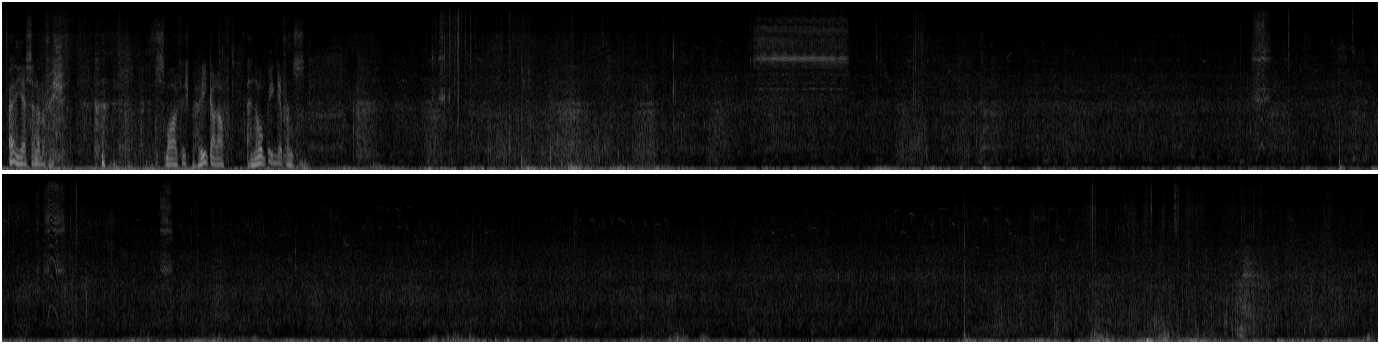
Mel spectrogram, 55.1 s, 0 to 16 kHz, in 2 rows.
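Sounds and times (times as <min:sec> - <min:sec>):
wind rumbling on microphone: 0:00.0 - 0:20.4, 0:35.5 - 0:43.2, 0:44.2 - 0:55.0
river water rushing: 0:00.0 - 0:36.2, 0:36.8 - 0:55.0.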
